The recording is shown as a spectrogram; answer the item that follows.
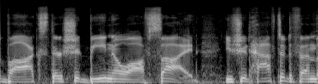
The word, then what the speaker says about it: offside: And by the way, it's offside, not offsides, as Dawson corrected everybody in the group chat the other day.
